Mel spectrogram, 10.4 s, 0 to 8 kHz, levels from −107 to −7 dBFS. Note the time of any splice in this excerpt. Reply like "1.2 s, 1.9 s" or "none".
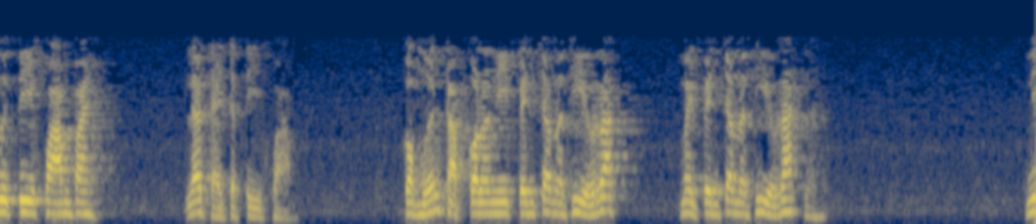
none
